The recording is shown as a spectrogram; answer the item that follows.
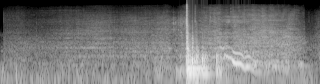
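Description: Large cylindrical neodymium magnets snapping together through a chicken bone, crushing it: one sharp crack about two seconds in.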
